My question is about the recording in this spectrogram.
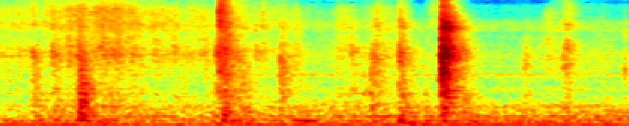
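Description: Sliding glass shower door panels being slid along their track, a low rolling rumble with three light knocks as the panels meet or catch.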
